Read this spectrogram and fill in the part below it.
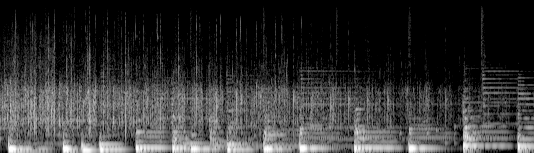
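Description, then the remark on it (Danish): Steady audience applause thanking the production team fills the whole stretch, a dense crackle of clapping heard alongside a rhythmic musical backing with a pulsing bass line; no one speaks. “Og hjælp mig lige med at sige ordentligt tak til det her stjernespækket hold.”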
